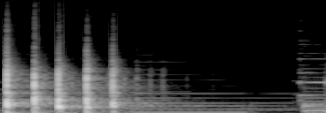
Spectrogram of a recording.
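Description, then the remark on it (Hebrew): Five firm knocks on the wooden door of a room at night, in a quick, even rhythm, each a dull thud that fades gradually; a faint tonal hum follows, then a low steady drone starts. “פעם אחת בלילה, אחרי שסיים לערוך את תיקון חצות, שמע דפיקות בדלת חדרו.”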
